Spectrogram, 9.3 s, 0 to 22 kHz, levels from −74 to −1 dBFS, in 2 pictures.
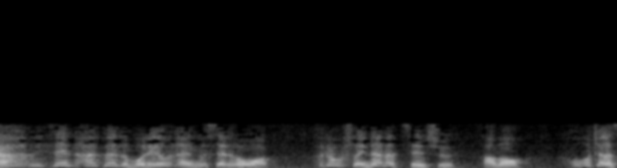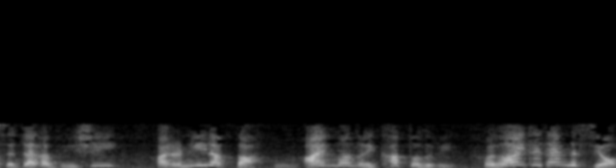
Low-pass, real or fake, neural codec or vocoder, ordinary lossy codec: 7.2 kHz; fake; codec, 16 kHz, 0.2 kbps, FocalCodec; MP3, 24 kbps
